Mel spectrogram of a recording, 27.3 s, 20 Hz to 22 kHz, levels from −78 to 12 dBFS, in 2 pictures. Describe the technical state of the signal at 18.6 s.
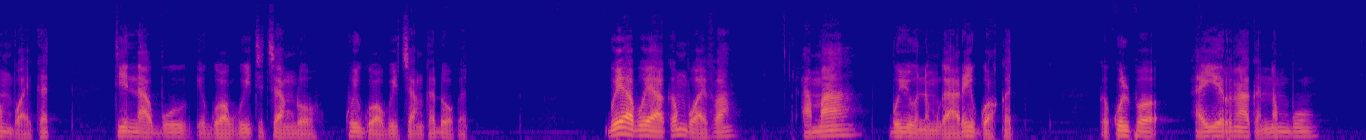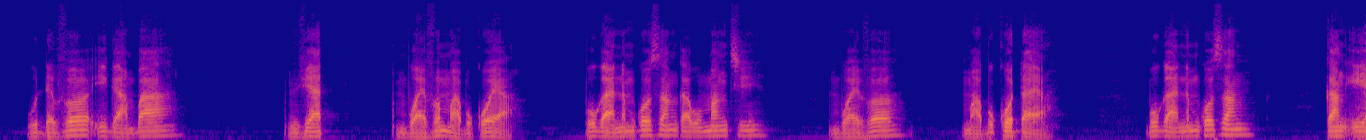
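At 18.6 s the speech sounds swirly, smeared and hollow, with blurred attacks, as it does throughout the clip. The likely cause is generation loss: about seven passes through a lossy codec resembling Opus near 48 kbit/s, each requantising on a shifted frame grid, with nothing above 20.2 kHz.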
